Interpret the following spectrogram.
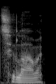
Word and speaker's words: coelom: These are called coelomic spaces. Sometimes Carlson calls them coelomic vesicles. Here's a pronunciation guide. C-lom, like Tom. Coelom, ick.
